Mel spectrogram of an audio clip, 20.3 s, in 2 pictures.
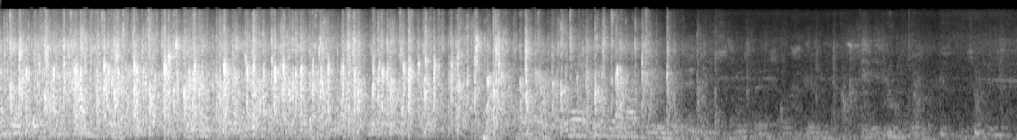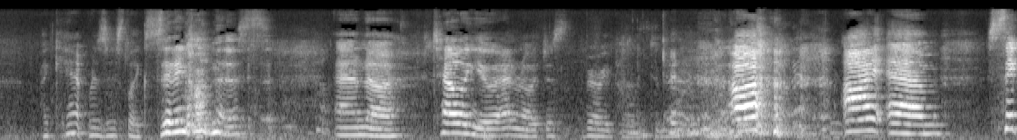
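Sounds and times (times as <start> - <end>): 
audience applause: 0.0 - 7.2
speech: 11.8 - 12.8, 13.7 - 20.3
laughter: 16.9 - 18.6.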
